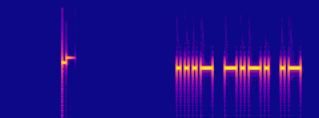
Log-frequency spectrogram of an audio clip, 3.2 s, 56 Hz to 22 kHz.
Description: Morse code, heard as a keyed tone, about 30 wpm, 700 Hz. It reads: VCA
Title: USA Call Sign Postfixes - 3 Letters 30wpm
